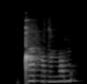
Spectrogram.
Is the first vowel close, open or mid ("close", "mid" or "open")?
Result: open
